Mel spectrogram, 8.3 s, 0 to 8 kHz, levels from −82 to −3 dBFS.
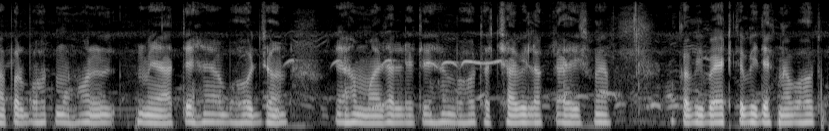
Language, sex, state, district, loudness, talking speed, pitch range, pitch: Hindi, male, Chhattisgarh, Balrampur, -29 LUFS, 190 wpm, 130-135 Hz, 130 Hz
